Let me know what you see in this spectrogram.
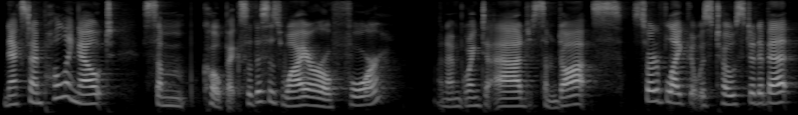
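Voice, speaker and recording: A woman narrating a casual card-making tutorial in a chatty way, with lots of "you know" and "right?". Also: mid-range voice.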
